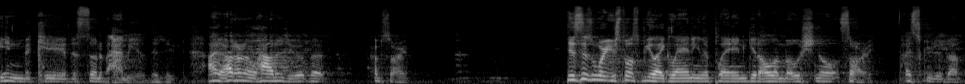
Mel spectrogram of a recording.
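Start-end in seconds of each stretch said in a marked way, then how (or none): 0.0-1.8 clumsy, low, soft, put-on Scottish accent. Reading a bible passage aloud, repeating a line in an attempted scottish accent. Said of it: "I just feel the need to speak like a Scottish accent".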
